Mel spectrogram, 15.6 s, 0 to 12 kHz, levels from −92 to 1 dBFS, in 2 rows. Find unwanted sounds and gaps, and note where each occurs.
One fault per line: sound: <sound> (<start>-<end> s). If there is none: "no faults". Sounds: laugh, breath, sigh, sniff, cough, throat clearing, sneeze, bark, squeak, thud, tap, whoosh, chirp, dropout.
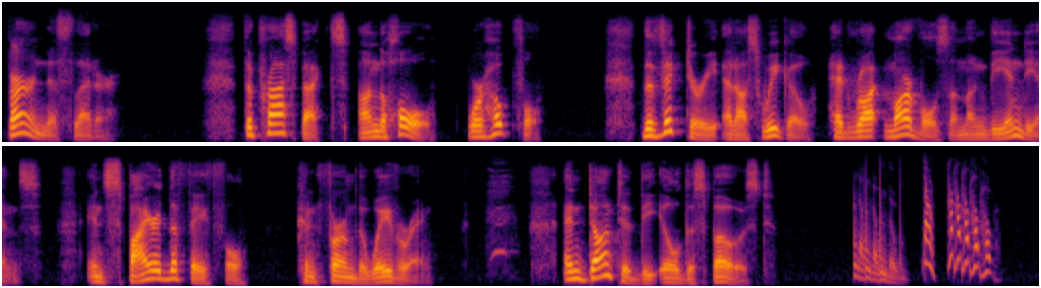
sound: breath (11.4-11.7 s)
sound: chirp (14.2-15.3 s)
